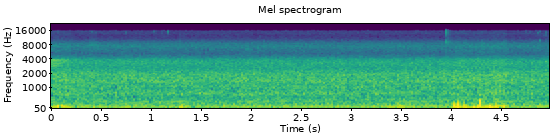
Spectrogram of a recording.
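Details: Steady wind and low mechanical rumble fill the recording, with a brief soft thumping near the end and no animal calls.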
